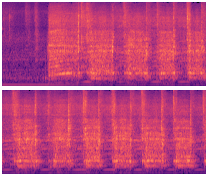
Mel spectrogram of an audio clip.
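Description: A hand blender whirs in bursts, blending in a glass.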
